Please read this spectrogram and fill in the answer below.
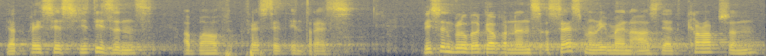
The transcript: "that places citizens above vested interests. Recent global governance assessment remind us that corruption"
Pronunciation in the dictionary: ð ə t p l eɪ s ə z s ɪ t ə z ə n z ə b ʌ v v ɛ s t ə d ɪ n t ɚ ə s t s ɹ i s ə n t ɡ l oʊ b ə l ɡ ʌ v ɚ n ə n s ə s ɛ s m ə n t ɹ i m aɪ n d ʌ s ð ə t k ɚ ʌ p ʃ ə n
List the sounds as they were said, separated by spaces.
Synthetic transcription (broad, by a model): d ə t p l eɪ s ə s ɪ t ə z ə n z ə b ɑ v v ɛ s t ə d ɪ n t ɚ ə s s ɹ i s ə n ɡ l oʊ b ə l ɡ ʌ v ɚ n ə n s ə s ɛ s m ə n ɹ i m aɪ n ɑ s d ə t k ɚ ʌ p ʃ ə n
